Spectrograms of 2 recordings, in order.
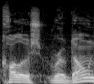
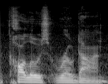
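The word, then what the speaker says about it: Rodón: in my graphic here he does have an accent over the O So apologies for me always messing up apparently the pronunciation of his name Carlos rodon bottom line is having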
